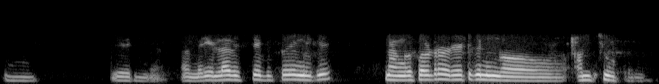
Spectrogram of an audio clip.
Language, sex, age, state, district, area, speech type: Tamil, female, 30-45, Tamil Nadu, Ranipet, urban, conversation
